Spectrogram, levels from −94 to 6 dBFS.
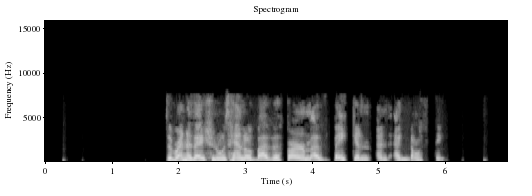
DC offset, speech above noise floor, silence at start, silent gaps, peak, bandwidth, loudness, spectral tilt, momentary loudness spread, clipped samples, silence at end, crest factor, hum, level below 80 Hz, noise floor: under 0.1%; over 75 dB; 1.85 s; 4.28-4.32 s, 4.55-4.60 s, 4.90-4.95 s, 5.75-5.83 s; 0 dBFS; 8 kHz; -15 LUFS; -5.5 dB/octave; 9 LU; under 0.1%; 0.95 s; 16 dB; none; -60 dBFS; under -90 dBFS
